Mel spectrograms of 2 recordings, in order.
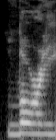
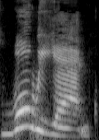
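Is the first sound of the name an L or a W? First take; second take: L; W. First: The name starts with a clear L sound. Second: The L sounds are replaced by W sounds. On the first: "You know me as my first name as Lorianne" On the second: "I couldn't pronounce the letter L"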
